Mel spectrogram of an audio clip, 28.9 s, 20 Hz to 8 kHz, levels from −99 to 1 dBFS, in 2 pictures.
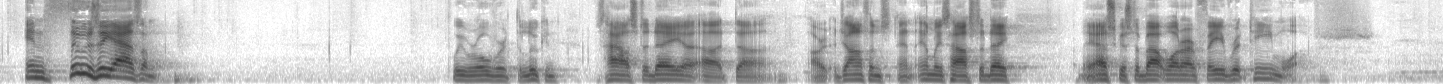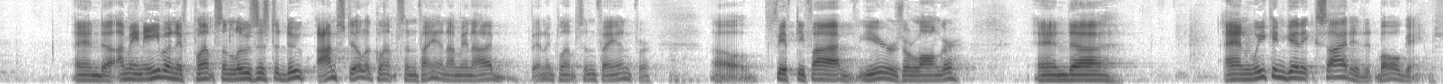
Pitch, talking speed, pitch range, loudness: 130 Hz, 135 wpm, 125-150 Hz, -30 LUFS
